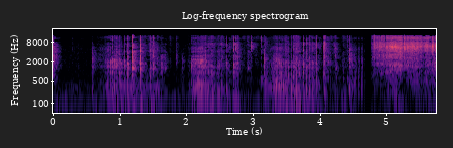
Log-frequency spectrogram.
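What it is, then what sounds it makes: Bar of soap scraped with a blade. A utility knife blade scrapes the flat face of a solid pale yellow-cream bar of soap held in the hand, shaving off fine powdery flakes. Short bursts of dry, bright, crackly scraping come with brief pauses between strokes. A final, steadier stretch sounds louder and hissier.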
